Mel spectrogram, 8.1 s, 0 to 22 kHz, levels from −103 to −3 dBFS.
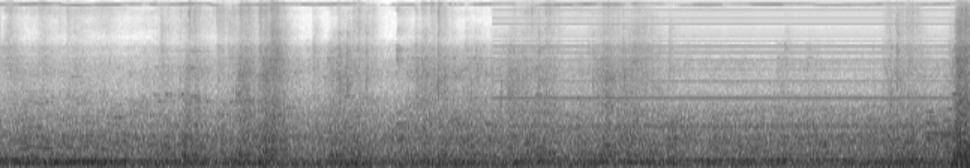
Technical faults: USB whine

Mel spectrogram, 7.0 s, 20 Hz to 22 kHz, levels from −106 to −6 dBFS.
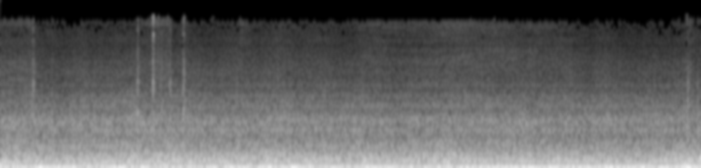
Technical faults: MP2 compression; DAB burbling

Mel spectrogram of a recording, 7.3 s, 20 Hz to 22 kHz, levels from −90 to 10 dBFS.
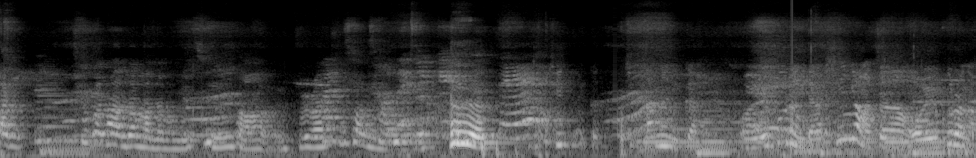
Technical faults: repeated buffer

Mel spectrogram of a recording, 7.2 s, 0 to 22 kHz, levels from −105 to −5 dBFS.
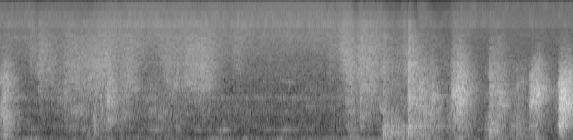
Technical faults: Opus compression

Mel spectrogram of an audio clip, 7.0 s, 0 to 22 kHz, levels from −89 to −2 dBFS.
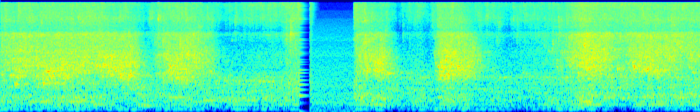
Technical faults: long network dropout

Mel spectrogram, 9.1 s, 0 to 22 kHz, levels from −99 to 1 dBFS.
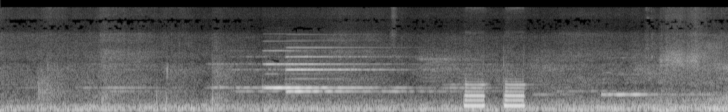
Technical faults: generation loss

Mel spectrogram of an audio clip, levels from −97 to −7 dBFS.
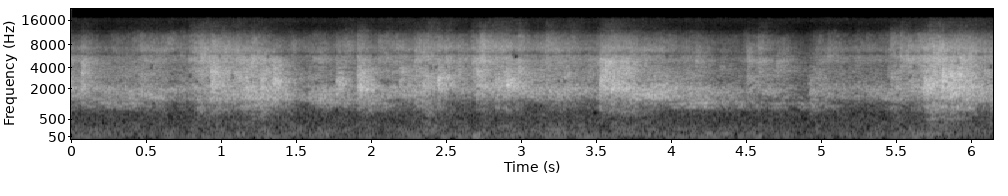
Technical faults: none

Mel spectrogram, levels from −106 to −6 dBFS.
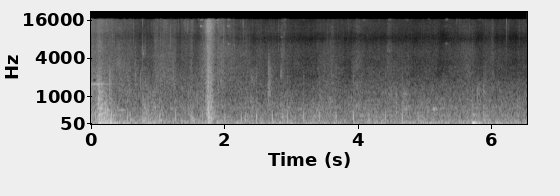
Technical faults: train of clicks

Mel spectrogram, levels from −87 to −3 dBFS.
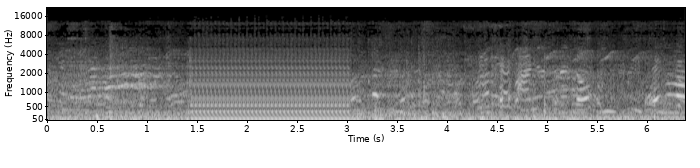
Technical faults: generation loss; system hang loop

